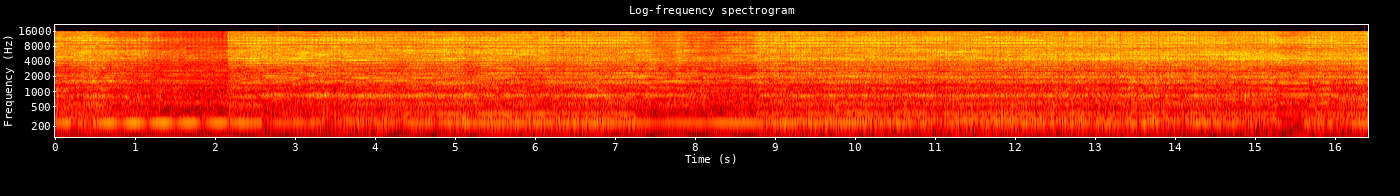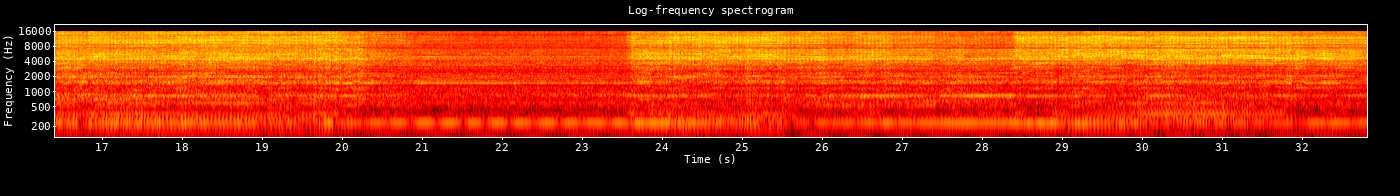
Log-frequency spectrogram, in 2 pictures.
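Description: Kobalt wet tile saw running, its blade grinding through a firebrick as the brick is pushed along the table. The sound steadies, then drops a few times, longest for about three seconds past the two-thirds mark, before rising again.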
